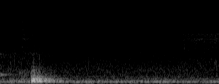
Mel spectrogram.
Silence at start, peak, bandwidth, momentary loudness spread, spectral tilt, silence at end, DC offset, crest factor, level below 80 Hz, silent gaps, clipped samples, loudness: 0 s; -16 dBFS; 17 kHz; 18 LU; -8.5 dB/octave; 0 s; under 0.1%; 22 dB; -60 dBFS; none; under 0.1%; -34 LUFS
